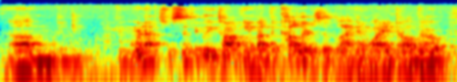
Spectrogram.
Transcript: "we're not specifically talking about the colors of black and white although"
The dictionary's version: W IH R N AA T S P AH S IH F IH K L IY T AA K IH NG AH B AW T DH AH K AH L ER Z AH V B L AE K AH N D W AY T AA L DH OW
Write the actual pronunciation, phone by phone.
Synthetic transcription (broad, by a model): W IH R N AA T S P AH S IH F IH K L IY T AA K IH NG AH B AW T DH AH K AH L ER Z AH V B L AE K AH N W AY T AA L DH OW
